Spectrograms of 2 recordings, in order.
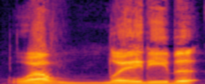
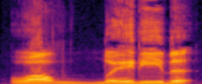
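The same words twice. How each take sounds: Both takes have the same delivery.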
